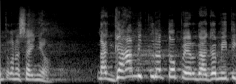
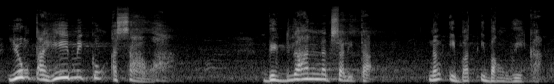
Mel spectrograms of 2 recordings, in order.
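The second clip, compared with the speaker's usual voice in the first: usual speaking voice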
